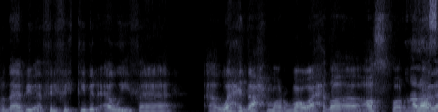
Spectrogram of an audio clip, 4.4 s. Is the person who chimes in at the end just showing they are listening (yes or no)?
no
